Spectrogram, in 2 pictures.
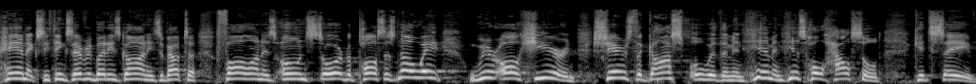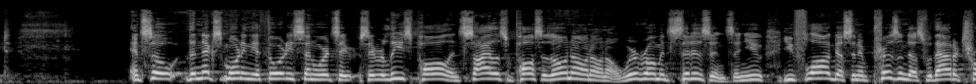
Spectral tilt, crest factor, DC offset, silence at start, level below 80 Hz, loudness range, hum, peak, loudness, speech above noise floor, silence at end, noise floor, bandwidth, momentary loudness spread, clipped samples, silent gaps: -3.5 dB/octave; 16 dB; under 0.1%; 0 s; -62 dBFS; 3 LU; none; -2 dBFS; -17 LUFS; 38 dB; 0 s; -56 dBFS; 13.5 kHz; 5 LU; under 0.1%; none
